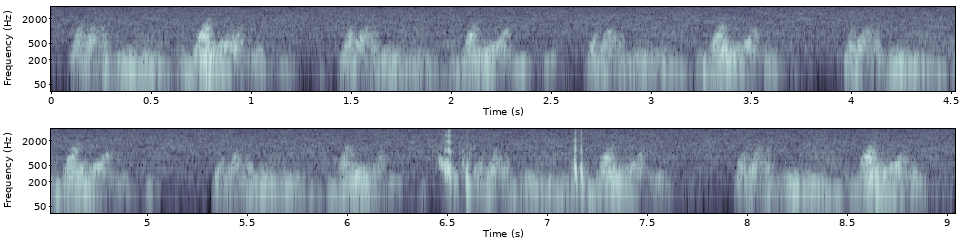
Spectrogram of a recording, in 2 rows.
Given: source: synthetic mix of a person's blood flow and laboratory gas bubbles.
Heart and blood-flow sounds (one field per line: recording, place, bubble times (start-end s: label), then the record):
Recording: Doppler ultrasound of blood flow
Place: precordium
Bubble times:
6.44-6.65 s: bubbles
7.11-7.21 s: bubbles
From the record:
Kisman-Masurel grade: 212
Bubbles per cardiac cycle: several, 3 to 8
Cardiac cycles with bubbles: 1 to 10%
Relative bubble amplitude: moderate (0.250 to 0.450)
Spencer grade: 1 (occasional bubble signal discernible with the cardiac motion signal, with majority of cardiac periods free of bubbles)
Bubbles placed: only in the low amplitude regions of the cardiac cycle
